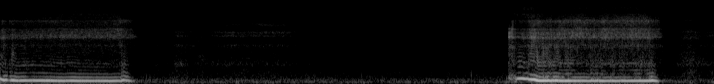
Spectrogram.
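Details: Two long, loud, steady droning snores with a pause between, from a flat-faced bulldog.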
